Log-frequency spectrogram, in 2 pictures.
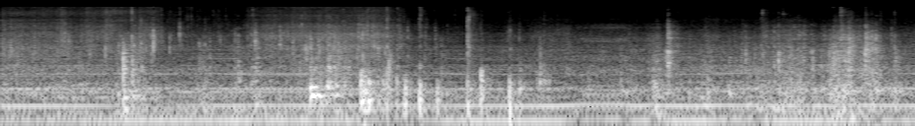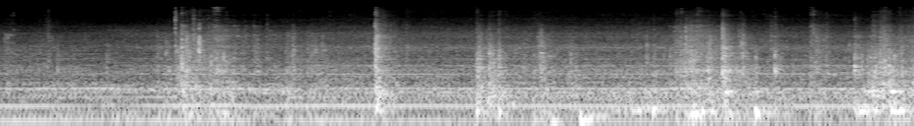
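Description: A diesel excavator engine rumbles steadily nearby.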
